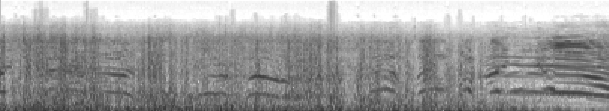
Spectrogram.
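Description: Onboard the Xcelerator roller coaster at Knott's Berry Farm from the back seat: loud, steady wind roar and rumbling track noise throughout, with excited shouts and screams from riders over the rush.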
